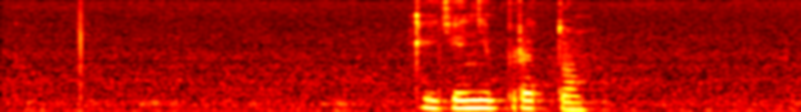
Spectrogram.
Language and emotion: Russian, neutral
